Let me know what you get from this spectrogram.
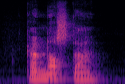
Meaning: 1. canasta (Uruguayan cardgame) 2. canasta (meld of seven cards in the above game)
- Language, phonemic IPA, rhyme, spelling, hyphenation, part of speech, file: Dutch, /ˌkaːˈnɑs.taː/, -ɑstaː, canasta, ca‧nas‧ta, noun, Nl-canasta.ogg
